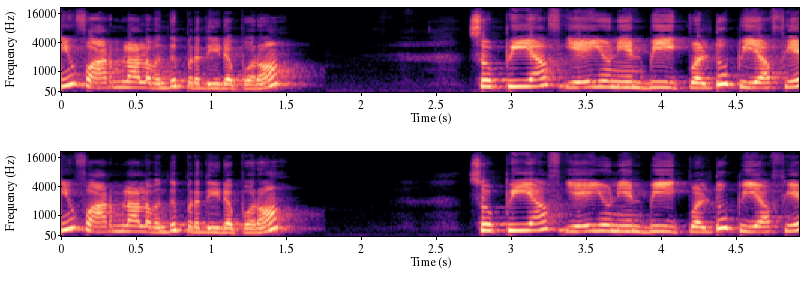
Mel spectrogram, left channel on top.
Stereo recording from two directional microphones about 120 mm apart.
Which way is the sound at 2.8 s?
30° right (ahead or behind).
